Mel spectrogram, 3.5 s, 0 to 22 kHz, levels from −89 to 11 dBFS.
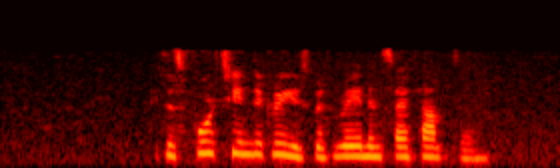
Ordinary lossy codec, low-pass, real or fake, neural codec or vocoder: MP3, 48 kbps; 7.2 kHz; real; none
